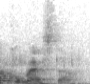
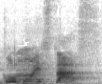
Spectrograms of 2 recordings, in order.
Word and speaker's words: ¿Cómo estás?: I know como esta. But you need to say it like a question. ¿Cómo estás?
